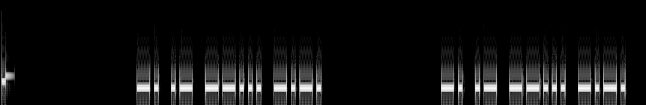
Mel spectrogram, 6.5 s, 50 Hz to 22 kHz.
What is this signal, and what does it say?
Morse code, heard as a keyed tone, about 28 wpm, 700 Hz. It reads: NA7C NA7C
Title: Call Signs Repeated 2x - 28wpm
